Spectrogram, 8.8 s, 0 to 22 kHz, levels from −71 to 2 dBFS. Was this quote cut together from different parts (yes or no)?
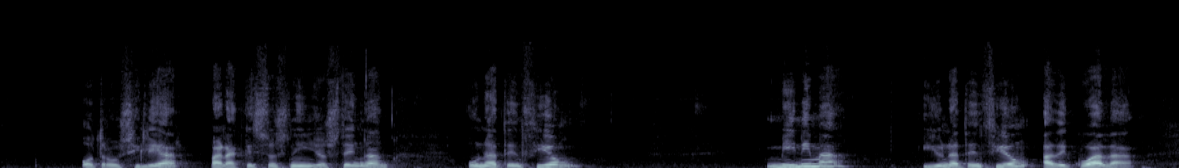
no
